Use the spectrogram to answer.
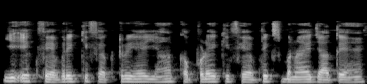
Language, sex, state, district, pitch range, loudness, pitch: Hindi, male, Bihar, Supaul, 115-135 Hz, -17 LUFS, 125 Hz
